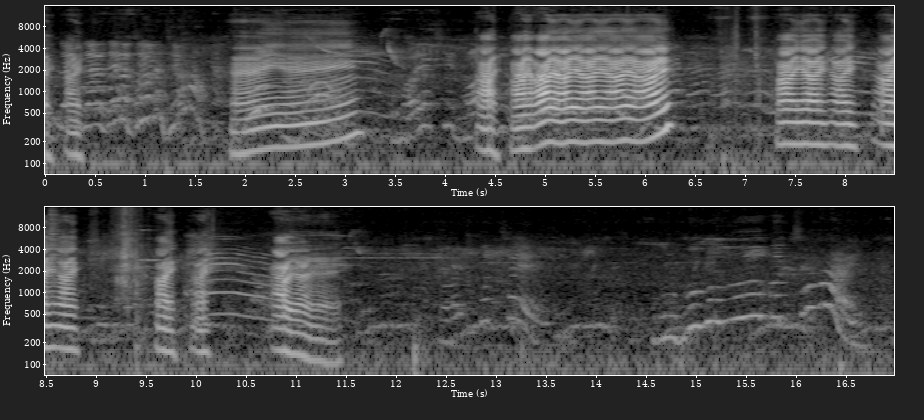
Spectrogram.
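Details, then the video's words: Cats and kittens meowing in a playful competition: several long, drawn-out wavering meows with rich harmonics, some held for over a second, separated by shorter calls and quiet gaps; faint background noise. "Funny cats and kittens Meowing sound Effect competition"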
